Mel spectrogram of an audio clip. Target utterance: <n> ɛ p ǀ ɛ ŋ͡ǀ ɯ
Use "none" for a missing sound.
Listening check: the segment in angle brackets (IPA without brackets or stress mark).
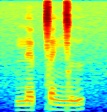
n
